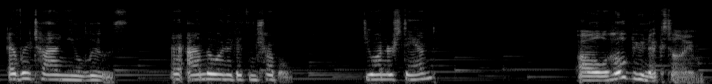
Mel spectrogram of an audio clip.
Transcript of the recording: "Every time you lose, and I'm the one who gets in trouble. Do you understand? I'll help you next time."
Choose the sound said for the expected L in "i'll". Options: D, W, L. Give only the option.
L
